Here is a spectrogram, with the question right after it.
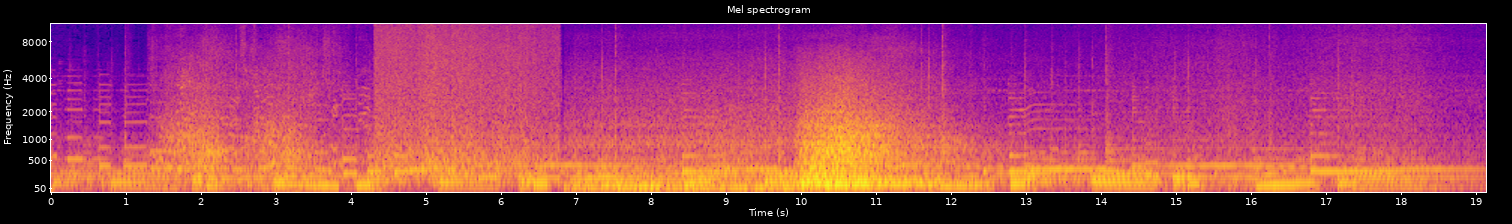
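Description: Ocean waves in Persona 5 wash in a broad, hissing surge that swells and fades near the middle, over a steady low ambient hum.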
